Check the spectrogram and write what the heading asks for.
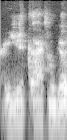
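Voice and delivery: acted-out whisper. Speaker recalls an older man approaching in line, retelling a whisper. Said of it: "Like he's whispering".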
